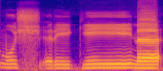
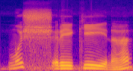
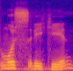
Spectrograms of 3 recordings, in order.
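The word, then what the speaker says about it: مشركين: Kemudian walal musyrikina ay yunazzala, musyrikina ada shin ya, di sini ada huruf shin. Hati-hati dalam melafalkan huruf shin, tidak boleh terbaca dengan huruf sin teman-teman. Jangan dibaca musrikin tapi dia mush.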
